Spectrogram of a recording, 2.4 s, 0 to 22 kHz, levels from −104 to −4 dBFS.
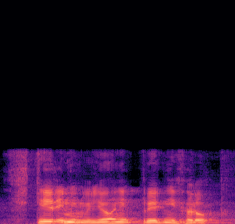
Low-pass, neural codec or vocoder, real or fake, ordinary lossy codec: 7.2 kHz; codec, 16 kHz in and 24 kHz out, 1.1 kbps, FireRedTTS-2 codec; fake; none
